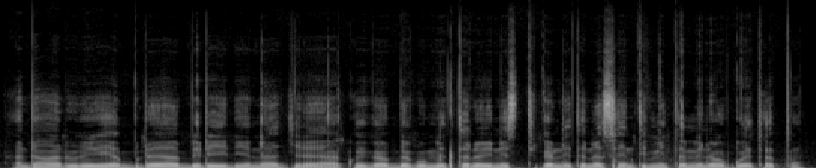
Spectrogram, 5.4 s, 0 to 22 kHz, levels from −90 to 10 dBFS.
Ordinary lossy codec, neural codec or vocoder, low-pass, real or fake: none; codec, 44.1 kHz, 7.8 kbps, Pupu-Codec; none; fake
